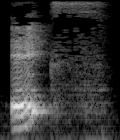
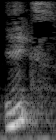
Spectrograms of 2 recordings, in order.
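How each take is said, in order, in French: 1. La lettre se prononce avec un son anglais. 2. La lettre se prononce avec un son à la française. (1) "En anglais, c'est bien X" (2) "j'entends souvent des personnes me dire X, mais non, ce n'est pas X"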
